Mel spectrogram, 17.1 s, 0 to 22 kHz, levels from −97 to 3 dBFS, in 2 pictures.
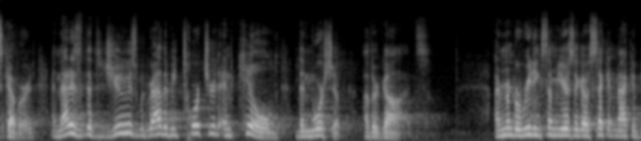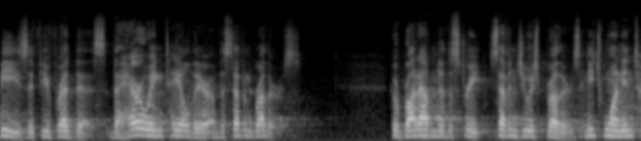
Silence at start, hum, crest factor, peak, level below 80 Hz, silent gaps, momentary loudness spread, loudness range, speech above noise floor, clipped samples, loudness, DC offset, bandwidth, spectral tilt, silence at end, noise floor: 0 s; none; 22 dB; -10 dBFS; -78 dBFS; none; 10 LU; 4 LU; 43 dB; under 0.1%; -30 LUFS; under 0.1%; 13 kHz; -6 dB/octave; 0 s; -73 dBFS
